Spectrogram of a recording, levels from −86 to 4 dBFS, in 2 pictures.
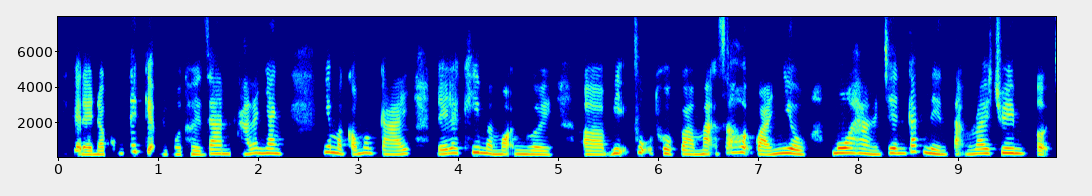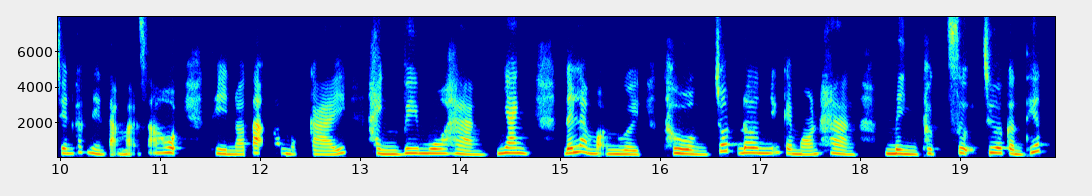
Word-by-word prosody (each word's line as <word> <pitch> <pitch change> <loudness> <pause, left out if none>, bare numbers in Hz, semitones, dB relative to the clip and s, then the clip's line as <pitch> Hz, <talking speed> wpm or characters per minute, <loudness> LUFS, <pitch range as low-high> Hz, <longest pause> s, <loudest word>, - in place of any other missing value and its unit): cái 205 - +1
đấy 195 -1 +2
nó 200 0 0
cũng - - -23
tiết 355 0 -5
kiệm - - 0
được 200 - -13
một 195 - -5
thời 200 -2 -2
gian 235 +4 -1
khá 225 - -3
là 270 - -1
nhanh. 260 -1 +2 0.4
Nhưng 320 -2 +1
mà 250 - +1
có - - -1
một 275 +3 -2
cái 210 +2 -2 0.3
đấy 230 +3 +1
là 270 - +1
khi 310 - +5
mà 260 -4 +1
mọi 205 +2 0
người, 205 -3 -1 0.3
ờ, 195 -2 -1
bị 255 +2 -1
phụ - - -2
thuộc 245 -2 +1
vào 210 -3 0
mạng 215 +2 0
xã - - -3
hội 300 -1 0
quá 200 -3 +3
nhiều, 240 -1 +4 0.3
mua 275 +1 +7
hàng 255 -5 -1
trên 270 -2 +3
các 345 -2 -1
nền 235 -7 +1
tảng - - -6
livestream 255 +1 +3
ở - - -1
trên 265 -2 -1
các 315 +2 -12
nền 235 -7 -1
tảng - - -3
mạng 240 - -3
xã - - -2
hội 280 0 +4 0.4
thì 235 -3 +2
nó 205 0 -1
tạo 275 - +6
ra 270 - -13
một 210 - -5
cái 210 +4 -1 0.2
hành 215 -5 +1
vi 265 0 +4
mua 255 0 +4
hàng 215 -7 -1
nhanh, 280 +1 +4 0.4
đấy 265 +3 +7
là 330 -1 +4
mọi 240 - 0
người 215 -3 +1 0.3
thường 235 -7 +5
chốt 380 +1 +1
đơn 285 -2 +5
những 275 +3 -4
cái 250 -3 -1
món 205 0 0
hàng 235 -7 -1 0.3
mình 230 -4 +4
thực 250 - -2
sự 455 -1 0
chưa 290 -2 +4
cần 220 -6 0
thiết. 360 +4 +1
245 Hz, 230 wpm, -23 LUFS, 210-270 Hz, 0.4 s, mua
